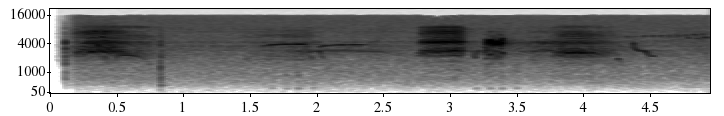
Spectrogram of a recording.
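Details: Monk parakeets screaming at Barra do Ribeiro, Rio Grande do Sul, recorded on a FujiFilm Finepix SL300 camera: harsh, raspy screeches in bursts of about half a second, some overlapping, with faint thin whistles between.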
